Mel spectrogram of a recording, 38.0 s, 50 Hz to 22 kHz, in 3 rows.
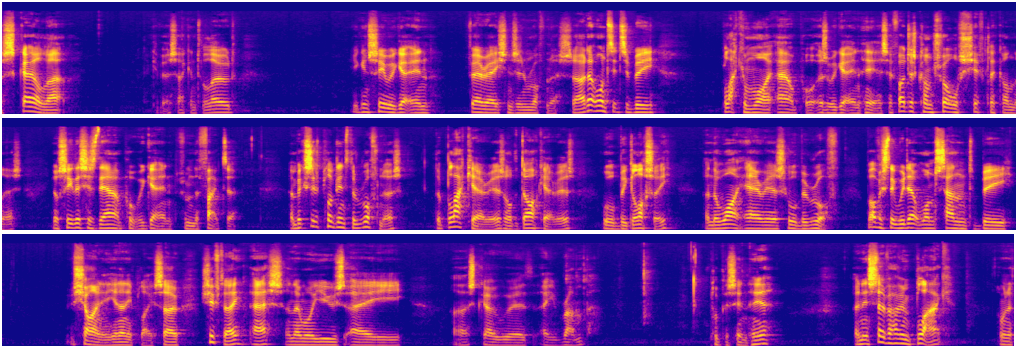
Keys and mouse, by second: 2.3-6.7 drag, 12.3 ctrl+shift+click, 23.2-23.6 middle drag, 25.1 ctrl+shift+click, 28.0 shift+a.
